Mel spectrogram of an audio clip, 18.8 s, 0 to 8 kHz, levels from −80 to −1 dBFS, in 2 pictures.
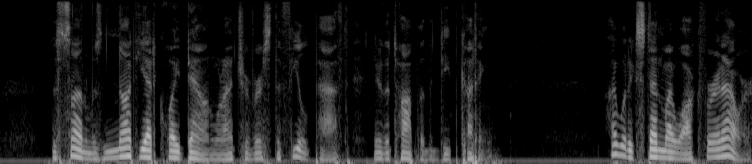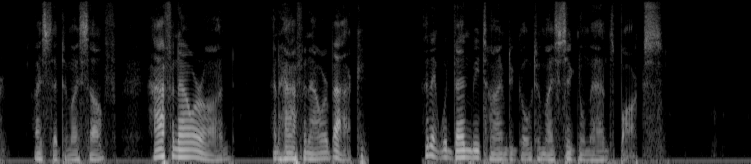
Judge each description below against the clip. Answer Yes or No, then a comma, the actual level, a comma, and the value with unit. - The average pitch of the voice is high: No, low, 105 Hz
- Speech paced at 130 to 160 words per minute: No, average, 170 wpm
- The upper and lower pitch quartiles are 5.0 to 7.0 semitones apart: Yes, wide, 5.6 semitones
